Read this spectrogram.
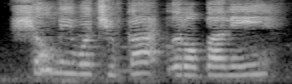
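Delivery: high, teasing sing-song taunt. Acted. Monster goading the rabbit to fight, teasing high. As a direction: goad him like a toy.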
